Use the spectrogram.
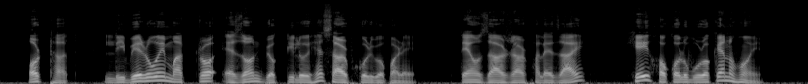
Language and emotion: Assamese, neutral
